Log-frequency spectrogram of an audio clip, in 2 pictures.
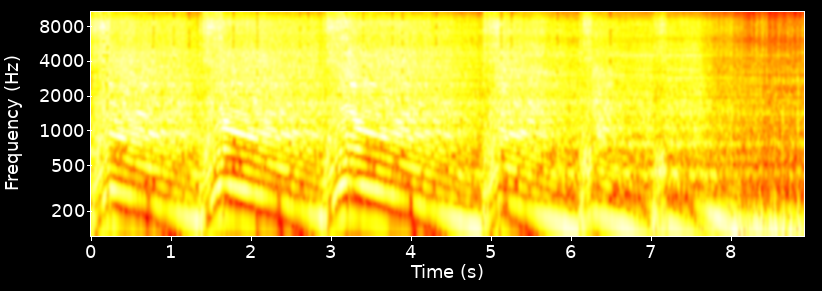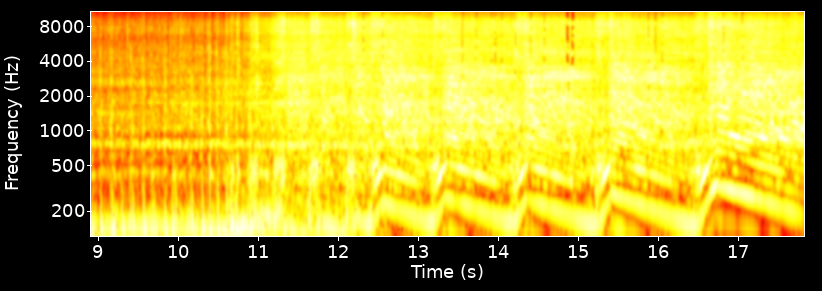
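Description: A two-stroke motorcycle engine revs up sharply again and again, then drops back to idle.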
